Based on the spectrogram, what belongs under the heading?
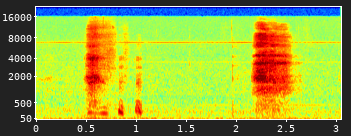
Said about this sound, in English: I mean, judging from your breathing and I'd say you're at least a little open to the idea.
